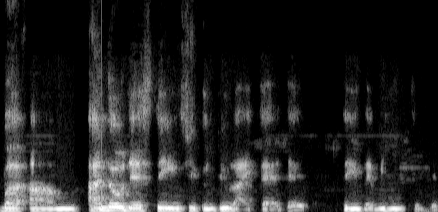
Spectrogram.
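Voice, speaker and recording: Dry and close with no echo, the recording captures a man with an American accent speaking at a moderate pace in a medium, somewhat breathy voice with fairly even intonation. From Chicago. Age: 60s. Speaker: panelist on health and diet. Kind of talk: panel discussion. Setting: live online video panel. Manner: halting, repetitive.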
